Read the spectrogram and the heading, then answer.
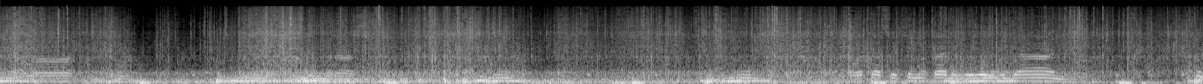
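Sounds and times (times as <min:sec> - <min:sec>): heavy rain on car roof: 0:00.0 - 0:12.0
road and engine rumble: 0:00.0 - 0:12.0.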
